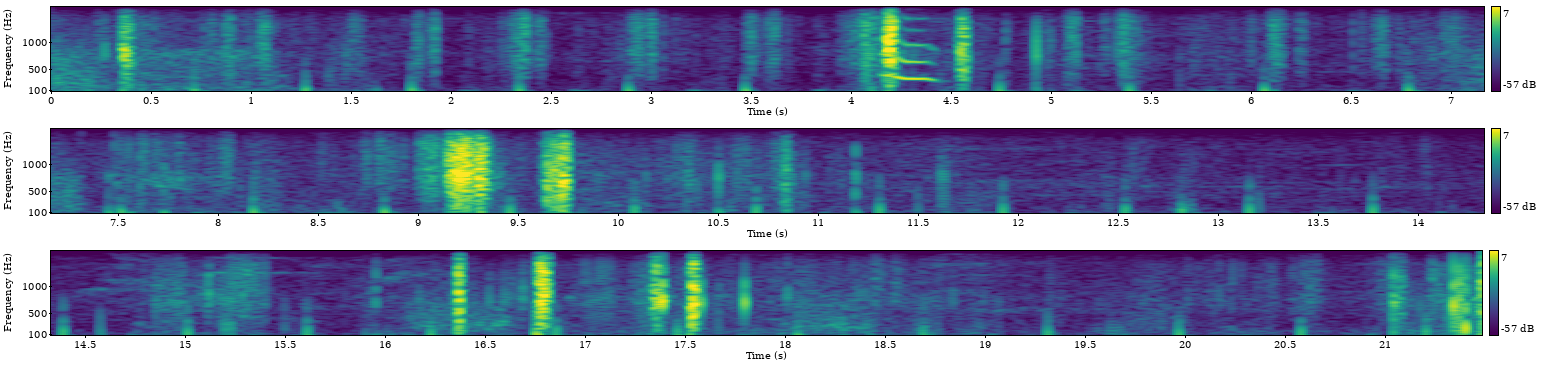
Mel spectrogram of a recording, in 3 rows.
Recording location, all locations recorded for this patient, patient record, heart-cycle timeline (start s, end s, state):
pulmonary valve (PV)
pulmonary valve (PV)+tricuspid valve (TV)+mitral valve (MV)
#Age: Child
#Sex: Female
#Height: 88.0 cm
#Weight: 12.1 kg
#Pregnancy status: False
#Murmur: Unknown
#Murmur locations: nan
#Most audible location: nan
#Systolic murmur timing: nan
#Systolic murmur shape: nan
#Systolic murmur grading: nan
#Systolic murmur pitch: nan
#Systolic murmur quality: nan
#Diastolic murmur timing: nan
#Diastolic murmur shape: nan
#Diastolic murmur grading: nan
#Diastolic murmur pitch: nan
#Diastolic murmur quality: nan
#Outcome: Abnormal
#Campaign: 2015 screening campaign
0.00	2.04	unannotated
2.04	2.16	S1
2.16	2.28	systole
2.28	2.42	S2
2.42	2.60	diastole
2.60	2.70	S1
2.70	2.82	systole
2.82	2.96	S2
2.96	3.18	diastole
3.18	3.28	S1
3.28	3.42	systole
3.42	3.56	S2
3.56	3.82	diastole
3.82	3.90	S1
3.90	4.71	unannotated
4.71	4.82	S2
4.82	5.08	diastole
5.08	5.20	S1
5.20	5.34	systole
5.34	5.48	S2
5.48	5.75	diastole
5.75	5.86	S1
5.86	6.02	systole
6.02	6.17	S2
6.17	6.48	diastole
6.48	6.60	S1
6.60	6.74	systole
6.74	6.86	S2
6.86	7.18	diastole
7.18	7.30	S1
7.30	7.48	systole
7.48	7.61	S2
7.61	7.82	diastole
7.82	7.94	S1
7.94	8.14	systole
8.14	8.25	S2
8.25	8.54	diastole
8.54	8.66	S1
8.66	8.78	systole
8.78	8.92	S2
8.92	10.01	unannotated
10.01	10.14	S2
10.14	10.32	diastole
10.32	10.46	S1
10.46	10.64	systole
10.64	10.75	S2
10.75	10.97	diastole
10.97	11.08	S1
11.08	11.26	diastole
11.26	11.37	S2
11.37	11.60	diastole
11.60	11.74	S1
11.74	11.88	systole
11.88	12.02	S2
12.02	12.24	diastole
12.24	12.34	S1
12.34	12.48	systole
12.48	12.60	S2
12.60	12.80	diastole
12.80	12.94	S1
12.94	13.10	systole
13.10	13.24	S2
13.24	13.48	diastole
13.48	13.58	S1
13.58	13.72	systole
13.72	13.88	S2
13.88	14.10	diastole
14.10	14.20	S1
14.20	14.34	systole
14.34	14.48	S2
14.48	14.67	diastole
14.67	14.82	S1
14.82	21.49	unannotated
